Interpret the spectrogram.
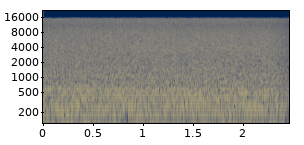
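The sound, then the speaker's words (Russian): A loud, steady roar of rushing floodwater fills the whole clip, a dense continuous wash of churning river noise with no voices and no breaks, from a river flooding in western Ukraine after about a week of rain. “Собственно говоря, это то, что сейчас происходит на западе Украины из-за...”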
